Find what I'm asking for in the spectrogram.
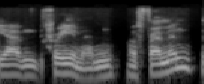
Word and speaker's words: Fremen: So when it comes to the Fremen, is that how you pronounce it? – Yeah.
